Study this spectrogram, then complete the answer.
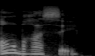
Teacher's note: E-M here, and then you've got a consonant after, so you get the nasal en. So you don't hear any M, it's really in your nose.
